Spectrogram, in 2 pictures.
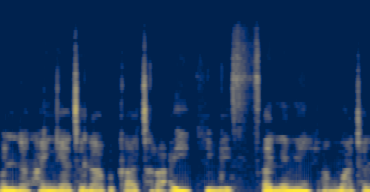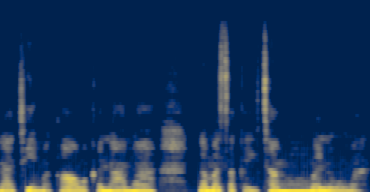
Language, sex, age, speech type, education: Hausa, female, 15-29, spontaneous, tertiary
